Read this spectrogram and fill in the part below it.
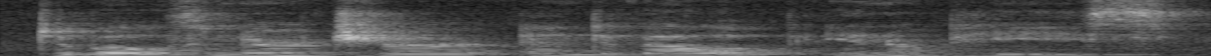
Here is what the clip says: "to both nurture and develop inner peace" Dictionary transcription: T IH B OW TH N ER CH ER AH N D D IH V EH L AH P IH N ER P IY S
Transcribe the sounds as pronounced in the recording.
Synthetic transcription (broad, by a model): T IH B OW TH N ER CH ER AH N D D IH V EH L AH P IH N ER P IY S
